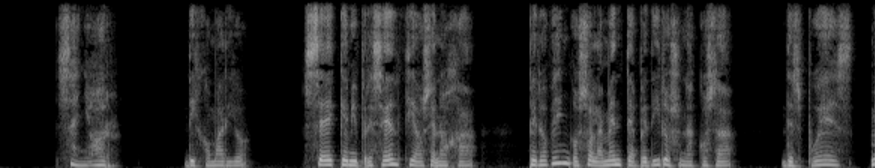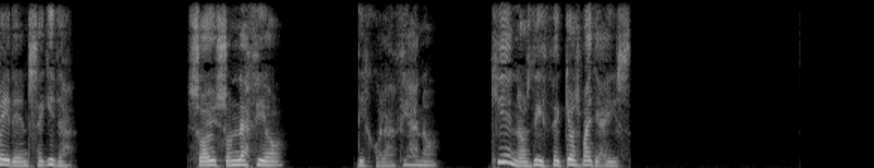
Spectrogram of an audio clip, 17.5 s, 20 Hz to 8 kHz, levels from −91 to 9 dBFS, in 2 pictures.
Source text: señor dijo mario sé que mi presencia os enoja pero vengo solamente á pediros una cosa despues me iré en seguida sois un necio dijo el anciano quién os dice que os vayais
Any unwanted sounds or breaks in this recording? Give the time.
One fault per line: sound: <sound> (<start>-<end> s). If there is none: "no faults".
no faults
